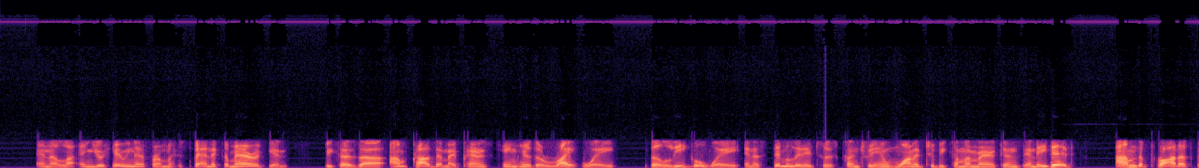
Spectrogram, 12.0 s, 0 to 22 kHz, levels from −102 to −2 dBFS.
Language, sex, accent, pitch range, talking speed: English, male, American, 115-155 Hz, 210 wpm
